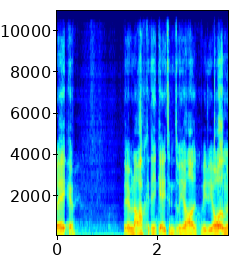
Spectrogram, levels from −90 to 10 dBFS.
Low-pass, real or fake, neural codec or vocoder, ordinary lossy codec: none; fake; autoencoder, 22.05 kHz, a latent of 192 numbers a frame, VITS, trained on many speakers; none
